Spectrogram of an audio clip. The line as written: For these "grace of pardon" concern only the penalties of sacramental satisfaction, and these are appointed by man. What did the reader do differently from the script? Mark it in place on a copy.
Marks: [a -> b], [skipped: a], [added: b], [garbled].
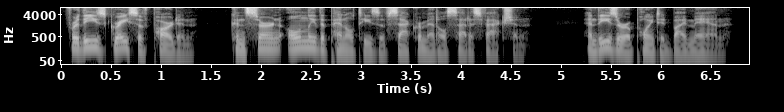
For these "grace of pardon" concern only the penalties of sacramental satisfaction, and these are appointed by man.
